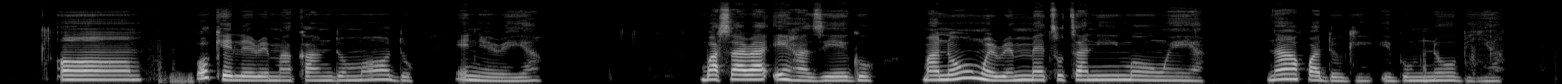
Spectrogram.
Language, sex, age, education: Igbo, female, 30-45, tertiary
